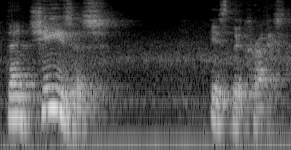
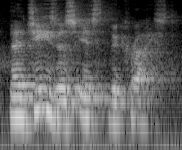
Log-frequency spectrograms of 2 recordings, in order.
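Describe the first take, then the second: First: Slow "That Jesus", long pause, then "is the Christ" dropped low and soft; stress on Jesus. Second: Said in the usual way. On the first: Shown as a demonstration. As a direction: lean on "Jesus", hold a pause before "is the Christ". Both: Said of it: "putting emphasis on the different words".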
